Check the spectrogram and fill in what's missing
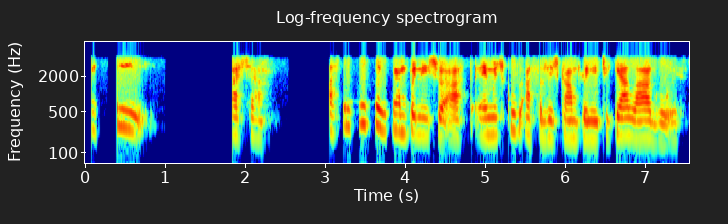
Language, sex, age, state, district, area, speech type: Kashmiri, female, 30-45, Jammu and Kashmir, Bandipora, rural, conversation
